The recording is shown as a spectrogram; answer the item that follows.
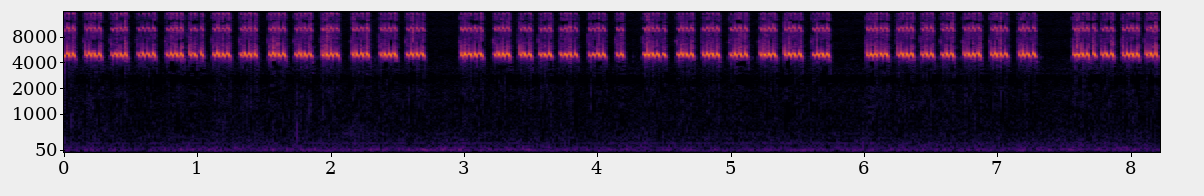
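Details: A Cape Cod cricket sings close up, rubbing legs against abdomen, a steady run of high, bright chirps with brief pauses. Cricket.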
